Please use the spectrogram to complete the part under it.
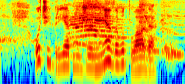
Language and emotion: Russian, positive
